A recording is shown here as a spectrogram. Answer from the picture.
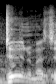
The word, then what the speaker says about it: dynamis: It is written D-Y-N-A-M-I-S, but it's pronounced dunamis.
